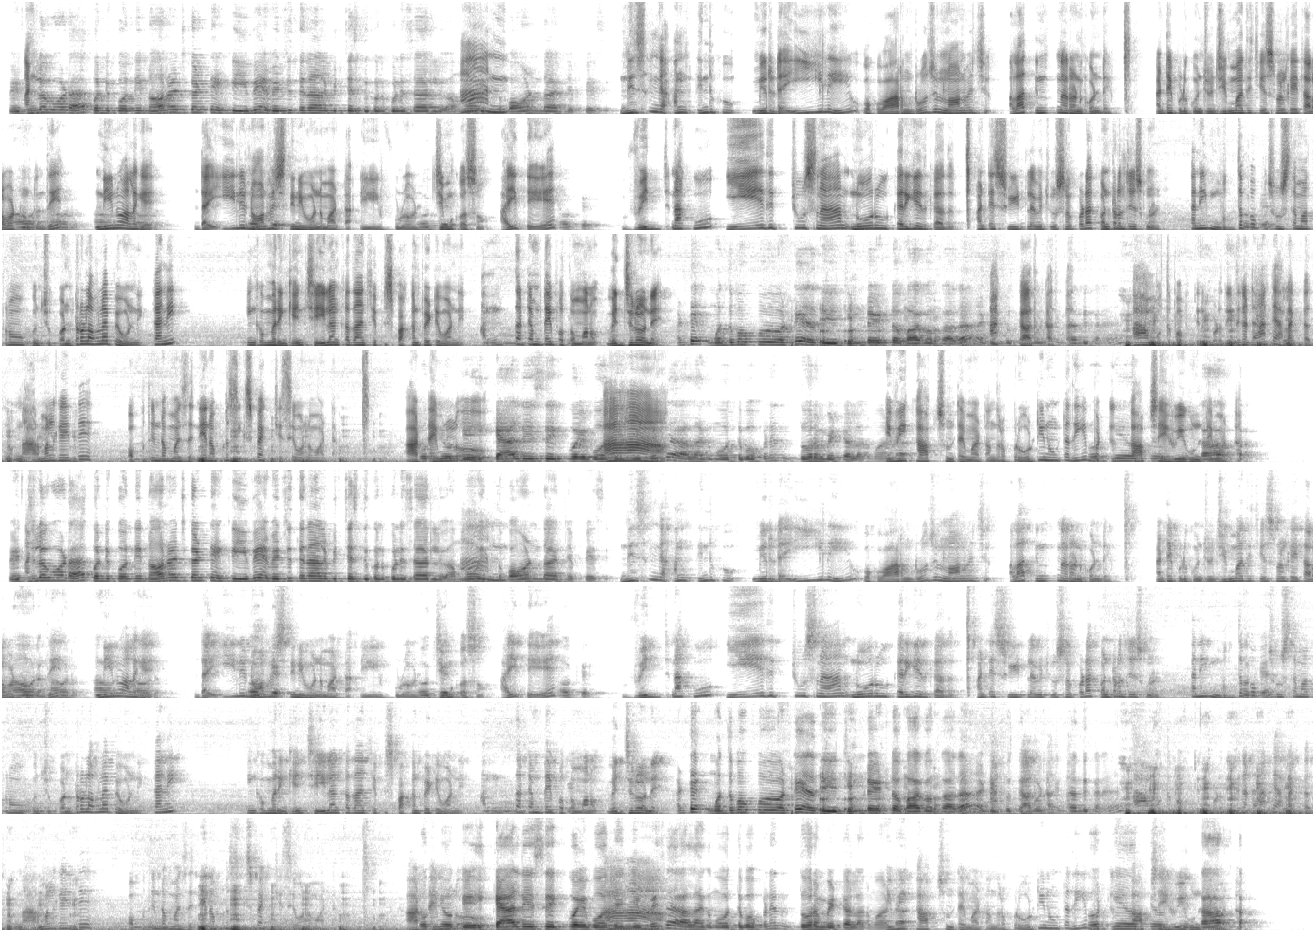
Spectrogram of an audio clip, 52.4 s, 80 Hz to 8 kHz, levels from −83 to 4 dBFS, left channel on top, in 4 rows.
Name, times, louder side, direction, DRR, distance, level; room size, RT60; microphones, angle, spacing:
voice 1, 0.1-6.0 13.2-13.8 14.1-14.6 15.6-15.9 17.3-17.6 18.7-18.8 25.7-25.9 33.0-36.1 36.5-37.5 43.5-48.4 50.2-51.7, right 2 dB, 30° right, 7 dB, 0.7 m, -27 dB
voice 2, 4.6-5.1 6.2-11.1 11.5-13.7 14.0-14.6 15.0-18.7 19.3-24.7 25.0-28.0 28.7-32.8 36.1-37.0 37.5-40.2 40.6-42.6 43.4-44.2 45.4-46.0 48.2-51.6, left 7 dB, 80° left, 16 dB, 0.4 m, -29 dB
sound 1, 24.0-43.2, equal, 15° left, 4.0 m, -41 dB
Laughter, 34.1-36.2 37.4-40.9 41.3-44.0, right 1 dB, 10° right, 0.3 m, -29 dB
18.5 x 6.8 x 2.3 m, 0.43 s
head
